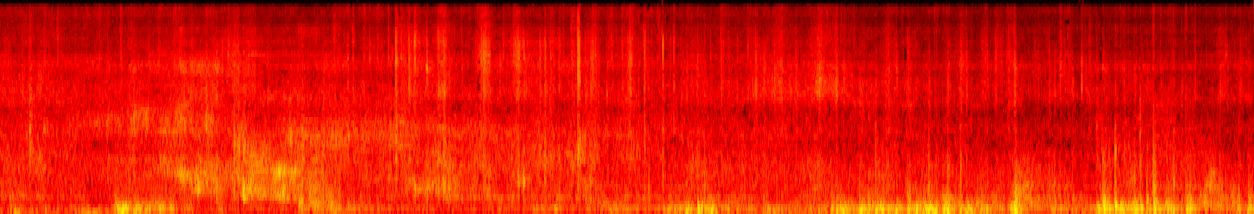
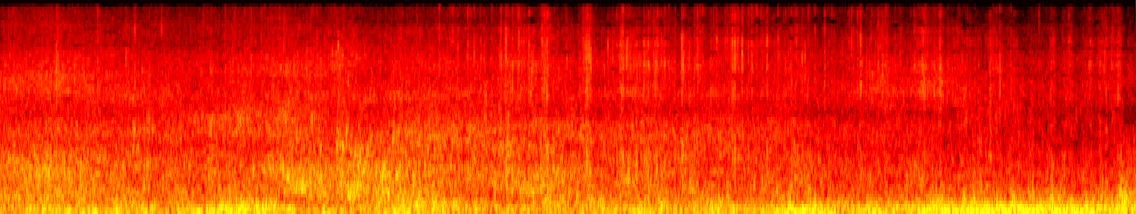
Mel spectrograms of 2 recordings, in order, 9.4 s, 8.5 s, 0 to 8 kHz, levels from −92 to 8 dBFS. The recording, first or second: second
